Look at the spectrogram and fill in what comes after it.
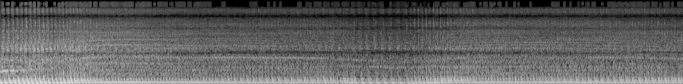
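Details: Old Onan generator, cold start on choke at about 10–14°F after sitting a while, with a new carburetor and fuel pump; cranks briefly, catches within a second and settles into a steady, slightly lumpy low thump; a healthy start.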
